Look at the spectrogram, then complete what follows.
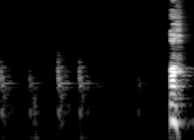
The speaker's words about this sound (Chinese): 到了之后啊，我敲了敲门。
